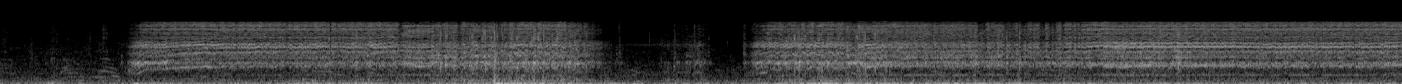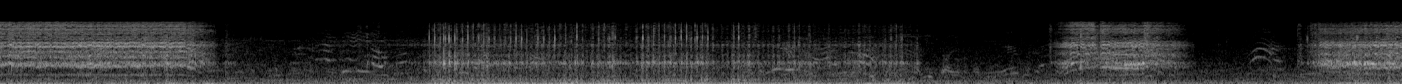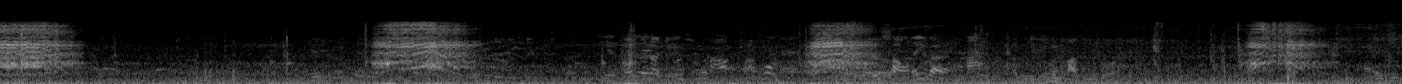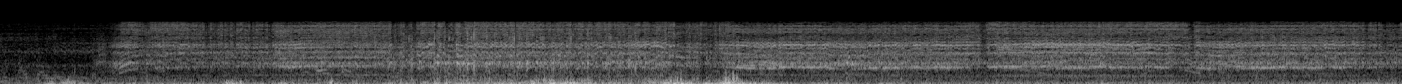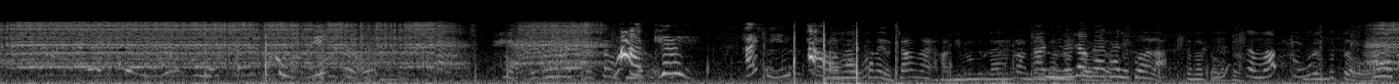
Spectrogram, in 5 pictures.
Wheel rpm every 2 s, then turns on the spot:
20, 110, 100, 20, 110, 120, 120, 110, 10, 10, 20, 10, 40, 40, 30, 10, 20, 0, 10, 0, 20, 30, 110, 110, 110, 110, 110, 100, 110, 110, 50, 10, 0, 0, 10.
18-24 32-34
